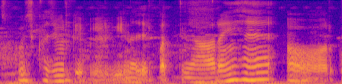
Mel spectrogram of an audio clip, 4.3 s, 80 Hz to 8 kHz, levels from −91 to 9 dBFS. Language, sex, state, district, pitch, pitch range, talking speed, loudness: Hindi, female, Bihar, Gaya, 230 Hz, 200-240 Hz, 155 wpm, -17 LUFS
